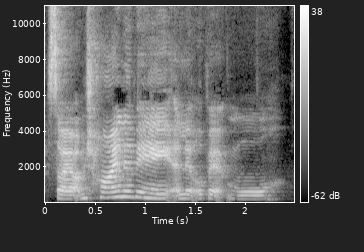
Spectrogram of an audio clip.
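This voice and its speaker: A woman vlogging to camera without a script, hesitant and self-conscious, with many ums and pauses, and slightly out of breath. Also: fairly high pitch. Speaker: YouTuber. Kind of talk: unscripted talk to camera.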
